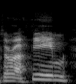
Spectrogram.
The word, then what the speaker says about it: teraphim: Hebrew has no vowel sound, so doctor's pronunciation is equally correct to mine. We guess when it comes to the Nekuda. The vowels, okay? I say teraphim because that's the way I learned it, but teraphim is equally valid.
